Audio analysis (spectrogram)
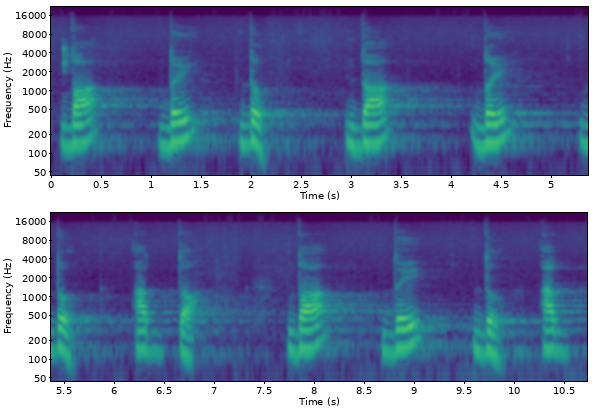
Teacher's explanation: হয় জিপার বাম অথবা ডান কিনারা আদ্রাসে উলিয়া উপরের চরবন্দ পাটির মূল এইখান থেকে দ হরফটি উচ্চারিত হয়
